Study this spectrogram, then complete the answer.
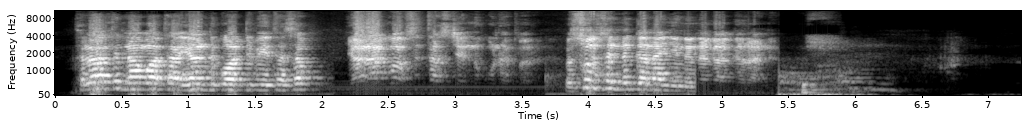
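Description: A man speaks firmly into a telephone.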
